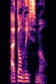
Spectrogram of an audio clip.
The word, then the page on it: attendrissement: francais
